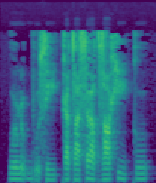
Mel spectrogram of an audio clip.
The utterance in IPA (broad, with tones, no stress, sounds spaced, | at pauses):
u˧ ɳ ṵ˦ b ṵ˧ s iː˨ k e˦˨ tˤ ɛ˧ s ʌː˦˨ d zˤ a˧ x iː˦˨ k u˦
